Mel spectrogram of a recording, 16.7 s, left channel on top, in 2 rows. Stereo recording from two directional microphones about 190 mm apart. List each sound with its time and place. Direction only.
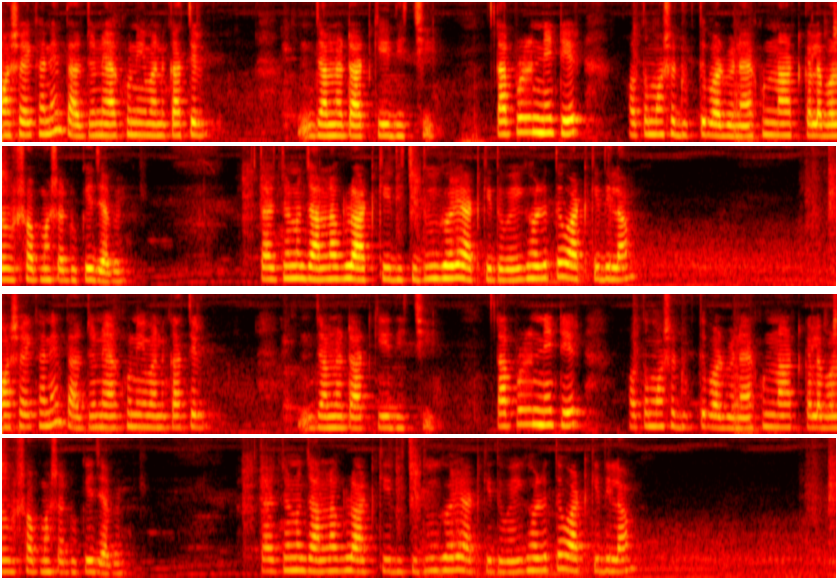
0.0 s a woman's voice: 15° left (ahead or behind)
3.0 s a woman's voice: 15° left (ahead or behind)
10.9 s a woman's voice: 20° left (ahead or behind)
